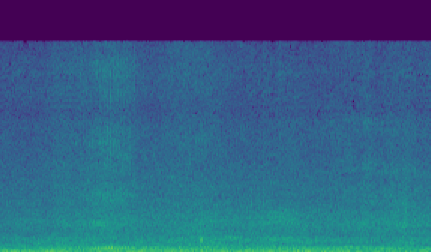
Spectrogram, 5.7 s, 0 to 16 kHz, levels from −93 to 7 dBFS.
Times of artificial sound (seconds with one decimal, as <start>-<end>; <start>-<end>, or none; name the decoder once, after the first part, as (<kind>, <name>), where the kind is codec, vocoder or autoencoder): 0.0-1.1 (codec, SNAC); 3.3-4.1; 5.1-5.7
